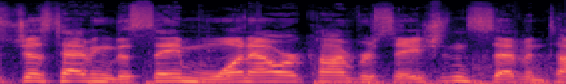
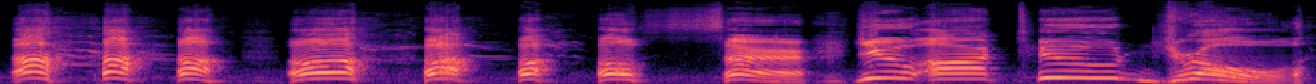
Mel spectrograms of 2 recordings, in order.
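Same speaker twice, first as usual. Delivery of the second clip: high, slow fake-laughing waiter; a hammy posh waiter's chortle; 9 semitones higher, 3 dB louder, much slower than usual. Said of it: "did you have to go like".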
